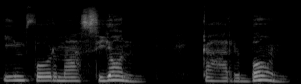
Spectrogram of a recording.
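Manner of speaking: "Información, carbón" slowly, punching SION and BON; slow demonstration of "Información, carbón" with the endings stressed; stressed final syllables. Shown as a demonstration. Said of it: "You see it?".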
